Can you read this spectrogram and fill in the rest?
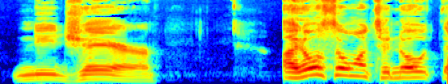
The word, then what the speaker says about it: Niger: I have been admonished in certain quarters to use the French pronunciation Niger, which I failed to do on our last podcast discussing the crisis in the country on August 12th.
